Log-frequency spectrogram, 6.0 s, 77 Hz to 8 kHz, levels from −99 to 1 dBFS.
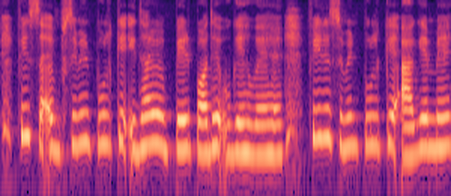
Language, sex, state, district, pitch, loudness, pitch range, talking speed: Hindi, female, Chhattisgarh, Korba, 250 Hz, -17 LUFS, 230-265 Hz, 170 wpm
